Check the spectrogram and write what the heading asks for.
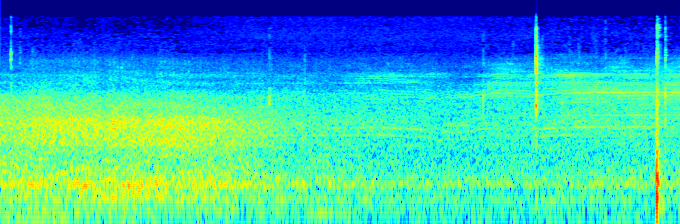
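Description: Caulking gun laying a bead of sealant, with two sharp clicks near the end, over a steady outdoor rumble like passing traffic that eases after about three seconds.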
